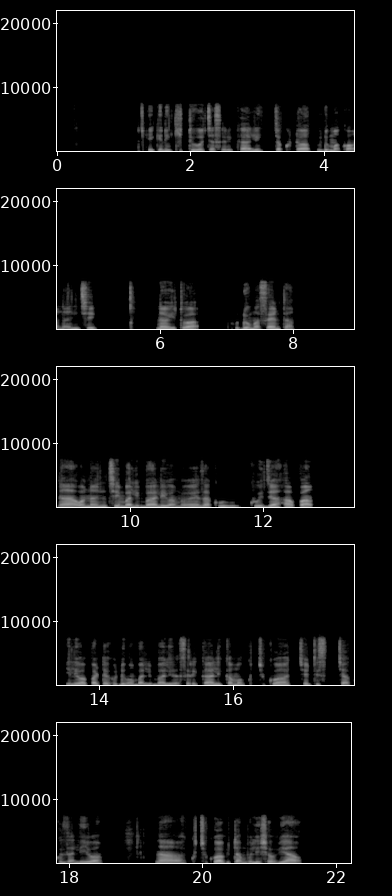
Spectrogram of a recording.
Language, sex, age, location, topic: Swahili, male, 18-24, Kisumu, government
